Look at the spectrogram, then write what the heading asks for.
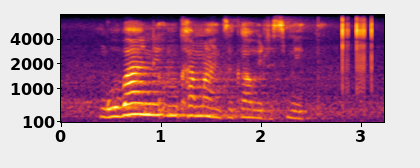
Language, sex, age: South Ndebele, female, 22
